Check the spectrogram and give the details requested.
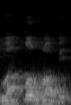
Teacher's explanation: Berikutnya ada huruf lam bertemu ro. Lam dengan ro makhrajnya berdekatan, disebut dengan idgham mutaqaribain. Aslinya waqul robbi menjadi waqur robbi.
